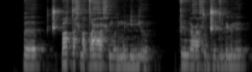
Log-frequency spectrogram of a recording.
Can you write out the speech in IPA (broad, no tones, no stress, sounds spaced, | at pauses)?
k͡p ə | t͡ʃ ʊ k͡p u tˤ ʏ ħ ɳ ʏ dˤ ə ʕ ɪ ħ m ʊ ɾ ʏ m ʊ nʲ a nʲ ʊ | ʈ ʏ w ʏ ʕ ɔ ħ ɾ ʏ d͡ʒ ʏ d u lʲ ə ɳ ʏ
